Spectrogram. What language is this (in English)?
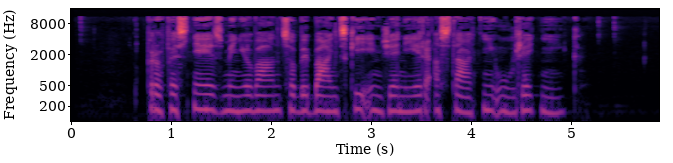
Czech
